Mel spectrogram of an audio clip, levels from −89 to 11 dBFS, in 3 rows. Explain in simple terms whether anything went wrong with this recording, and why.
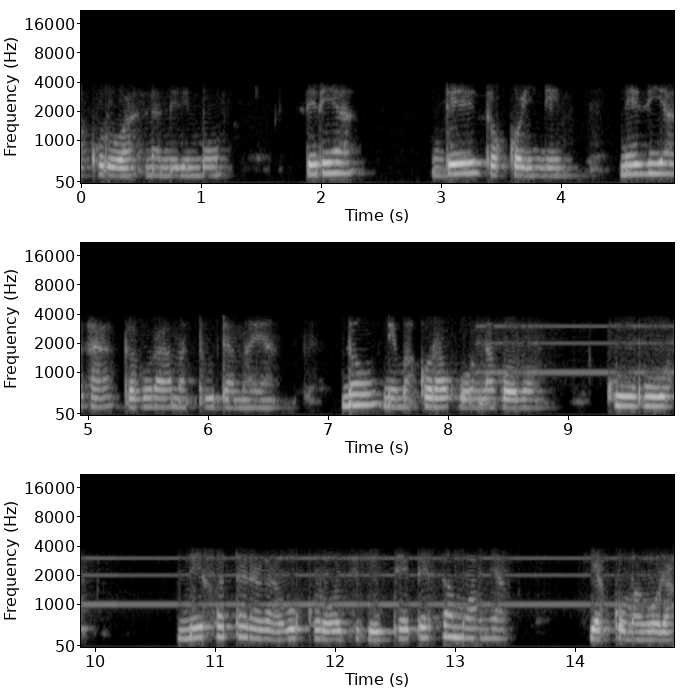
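Lost AMR speech frames happen twice. At 5.38 to 5.44 s, just before "matunda maya", one 20 ms piece of the phone signal arrived damaged. The decoder patched it by repeating the last good sound, so there is a tiny dip. At 13.14 to 13.23 s, a 60 ms gap, which fits three missing frames, makes the sound smear and fade briefly.

A USB whine starts at 8.23 s, right after "no nĩmakoragwo", and lasts to the end. It is a steady 1 kHz tone with sharp overtones reaching up to 20 kHz. It likely comes from a USB connection leaking electrical noise into the audio. It is quieter than the speech.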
